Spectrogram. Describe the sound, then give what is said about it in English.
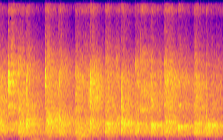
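A crowd claps their hands together in praise and thanks to God, a steady, dense burst of applause that stays loud and even throughout, many overlapping claps blending into a continuous patter. “By clapping your hands. By slapping one hand against the other.”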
